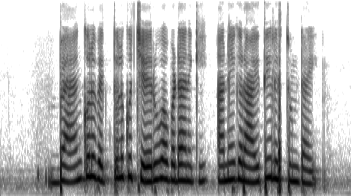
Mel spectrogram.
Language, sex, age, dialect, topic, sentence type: Telugu, female, 25-30, Utterandhra, banking, statement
